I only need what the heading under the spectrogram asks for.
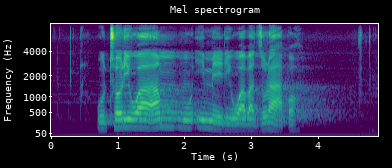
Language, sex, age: Venda, male, 28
